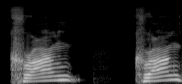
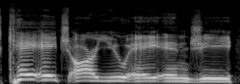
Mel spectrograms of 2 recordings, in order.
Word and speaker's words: Khruangbin: Khruangbin came in at number 3, and I'm not even sure how to pronounce that. Khruangbin. It's Khruangbin, if you're unfamiliar. Khruangbin is how I say it. And when I say Khruangbin to Siri, she plays the correct band, so I think I'm saying it right.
